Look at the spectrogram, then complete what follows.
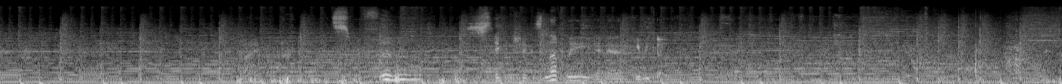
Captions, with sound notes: (wind blowing) Some food. Steak 'n Shake is lovely and here we go. (whispering)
